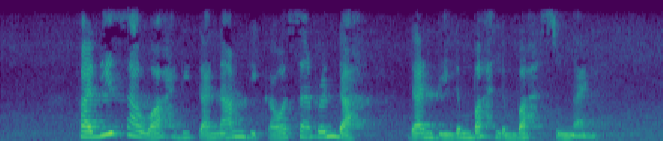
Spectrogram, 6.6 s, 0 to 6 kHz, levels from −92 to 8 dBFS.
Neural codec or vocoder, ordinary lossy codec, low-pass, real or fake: none; AAC, 48 kbps; 5.4 kHz; real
